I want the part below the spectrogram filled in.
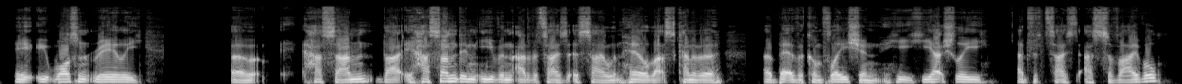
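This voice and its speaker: With a British accent, a man speaks at a medium pitch and with fairly even intonation. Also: moderate pace, very clean recording, silent background. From UK. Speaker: gaming podcast panelist.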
